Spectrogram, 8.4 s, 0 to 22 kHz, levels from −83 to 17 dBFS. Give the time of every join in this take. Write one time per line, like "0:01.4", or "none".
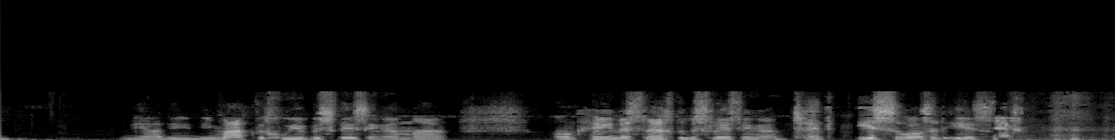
0:05.9
0:07.5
